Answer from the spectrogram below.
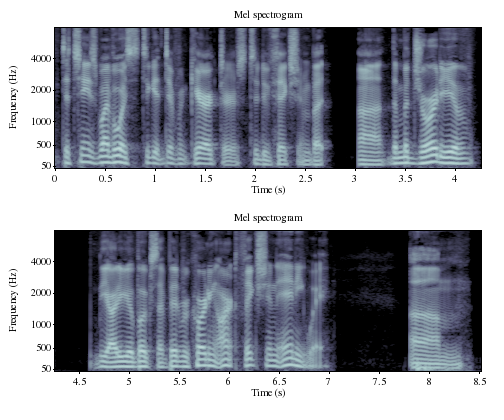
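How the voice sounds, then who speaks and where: A man's voice: sits low, clean tone, dry recording, studio quality. A man hosting a casual solo podcast, rambling and swearing as he corrects himself on a desk mic. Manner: rambling, profane, self-correcting. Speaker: podcast host. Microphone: desk mic through a streaming interface.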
